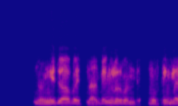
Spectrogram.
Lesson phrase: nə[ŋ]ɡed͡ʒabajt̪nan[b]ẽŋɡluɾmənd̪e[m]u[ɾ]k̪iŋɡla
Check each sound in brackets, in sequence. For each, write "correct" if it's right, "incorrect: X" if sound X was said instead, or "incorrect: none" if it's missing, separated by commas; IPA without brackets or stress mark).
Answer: correct, correct, correct, correct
